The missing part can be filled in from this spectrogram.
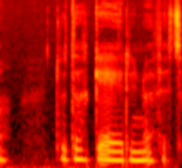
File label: "geer", Welsh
